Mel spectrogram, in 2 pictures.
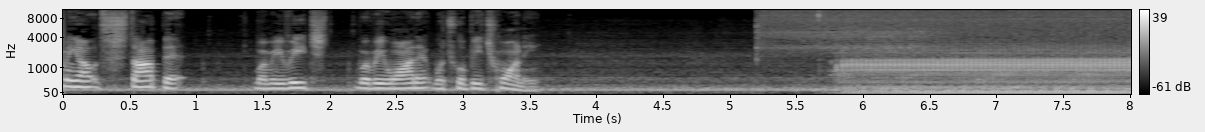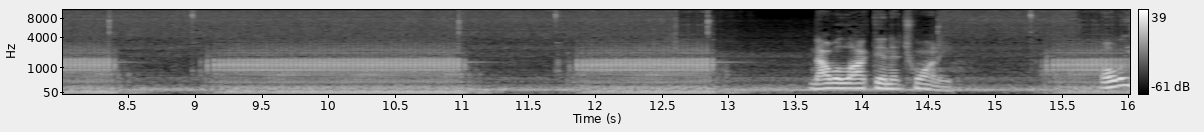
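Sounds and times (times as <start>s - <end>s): compressor hum with whine: 0.0s - 16.0s
air hissing from airbrush: 5.2s - 6.0s, 8.5s - 9.1s, 11.1s - 11.9s, 14.6s - 15.5s.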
